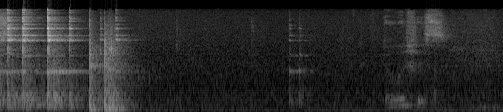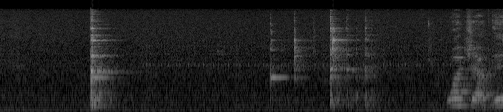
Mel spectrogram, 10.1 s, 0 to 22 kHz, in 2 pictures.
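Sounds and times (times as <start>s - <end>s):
kitchenware clinking a glass: 0.0s - 1.4s, 2.9s - 3.2s, 5.9s - 6.3s, 7.7s - 8.9s.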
